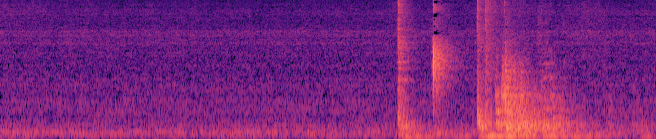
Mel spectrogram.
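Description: A pool shot: the cue tip clicks against the cue ball about four seconds in, and the cue ball clicks sharply into the object ball a moment later. Then comes a heavier thud with a low rumble as the object ball drops into the pocket. It is a stop shot, the cue ball stopping dead at contact.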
